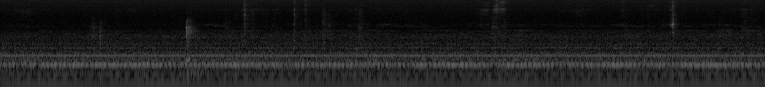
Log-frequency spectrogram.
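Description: Quiet room tone with a steady low hum and a few faint, light clicks as a plastic model car body is handled and turned in the fingers.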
